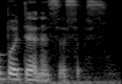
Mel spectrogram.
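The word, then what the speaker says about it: bodoensis: Homo bodenensis. – I think she nailed that pronunciation.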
